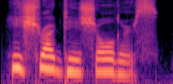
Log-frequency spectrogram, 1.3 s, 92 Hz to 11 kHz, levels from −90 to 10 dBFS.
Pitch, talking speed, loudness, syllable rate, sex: 195 Hz, 185 wpm, -16 LUFS, 5.3 syllables/s, female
